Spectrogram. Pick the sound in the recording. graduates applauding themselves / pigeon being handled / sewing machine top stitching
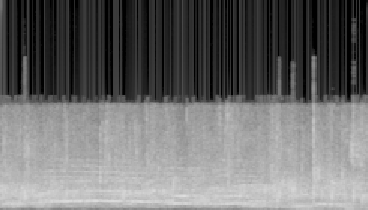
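graduates applauding themselves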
